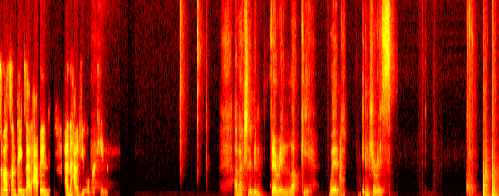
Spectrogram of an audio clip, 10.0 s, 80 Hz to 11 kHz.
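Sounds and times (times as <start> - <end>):
speech: 0.0 - 2.3, 4.7 - 7.9, 9.3 - 9.6
hollow knocking on wood: 9.3 - 9.9.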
